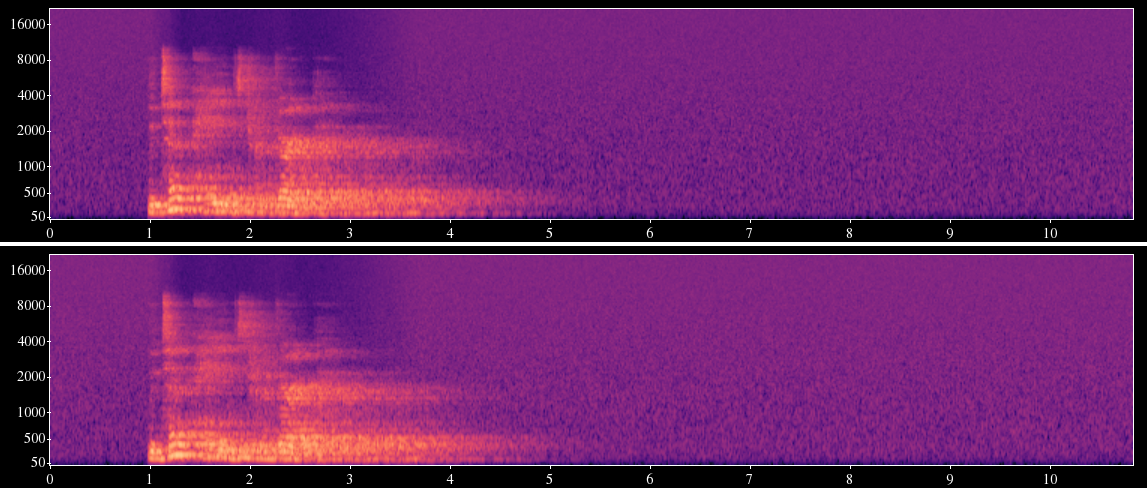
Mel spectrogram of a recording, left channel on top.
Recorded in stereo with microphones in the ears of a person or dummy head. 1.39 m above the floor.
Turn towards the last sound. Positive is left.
turn(degrees=75)  # may be behind; listen again after turning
